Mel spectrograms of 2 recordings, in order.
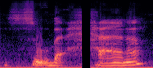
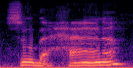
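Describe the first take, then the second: No difference in how they are said.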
